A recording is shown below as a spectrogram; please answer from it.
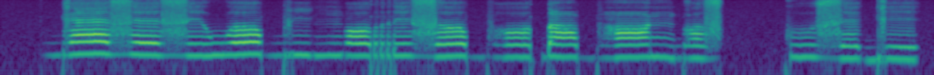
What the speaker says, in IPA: ɡ æ z ɛ z ɪ w ʌ b i ŋ ɔ r ɪ z ʌ bʱ ɔ ɗ ɑ bʱ ɑ ŋ ɡ ɒ z kː u z ɛ ɡ ɪ

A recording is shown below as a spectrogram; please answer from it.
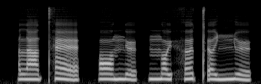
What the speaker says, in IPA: l a t̪ʰ ɛ | ɔ n̪ ʏ | n̪ ɔ y̯ h ə tʼ ə i̯ ɲ ʏ

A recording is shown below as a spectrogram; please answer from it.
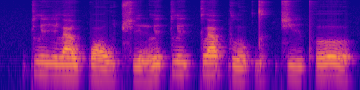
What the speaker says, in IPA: k l iː˧ l a˧ w p ɔː˨˩ w t͡ɕʰ i˩˦ n l i˥˩ ʔ k l i˥˩ ʔ k l a˥˩ p̚ k l u˨˩ ʔ d ɯ˨˩ k̚ t͡ɕ iː˧ pʰ ɤː˥˩

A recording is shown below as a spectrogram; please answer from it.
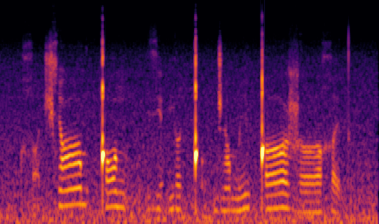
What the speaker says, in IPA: χ ɑ̰ t͡ʃ ɕ ɑ̃ː m ǃ ɔ n ṵ | zʲ æ ʔ j ə ǃʼ ɔ̰ ʔ d͡ʒ ɑ̃ m ĩ ǃ ʌː ʐ ʌː χ ɪ t

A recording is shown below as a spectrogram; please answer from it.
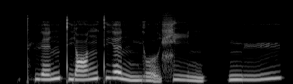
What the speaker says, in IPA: pʰ ɥ ɛ˧˥ n t̪ j ɑ˧˥ ŋ t̪ j ɛ˥˩ n m j o̰˨˩ ʊ̯ ɕ i˥˩ n | m y˧˥

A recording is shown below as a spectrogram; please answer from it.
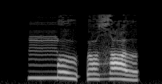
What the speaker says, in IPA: mː o u̯ ʔ u zˤ ɤ

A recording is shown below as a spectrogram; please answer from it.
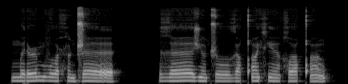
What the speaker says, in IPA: m ə ɾ ə˞ m v o ħ ũ ɖ͡ʐ ɜː | ɣ ɜː ʒ õ ʈ͡ʂ oː ɣ ə˞ qʼ ũ xʲ ə̃ː χ o qʼ ũ

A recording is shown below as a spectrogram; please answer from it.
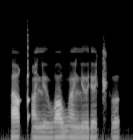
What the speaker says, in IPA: a qʼ ɐ̃ lʲ o w ɒ w ɐ̃ lʲ o ɾʲ ɒ t͡ʃʼ ʊ

